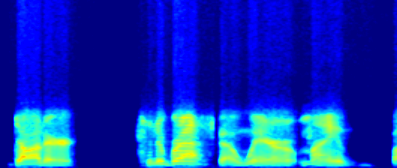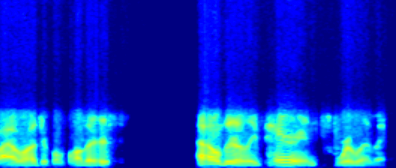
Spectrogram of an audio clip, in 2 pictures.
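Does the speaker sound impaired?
Yes: spastic quadriplegic cerebral palsy; brain-body communication misfire, uses wheelchair, not paralysis, full body sensation; age 27.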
